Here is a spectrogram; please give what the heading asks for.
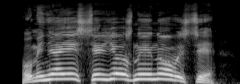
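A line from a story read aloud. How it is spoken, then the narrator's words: Muffled shout through mask. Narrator (Russian): прокричал сквозь маску Мэлори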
